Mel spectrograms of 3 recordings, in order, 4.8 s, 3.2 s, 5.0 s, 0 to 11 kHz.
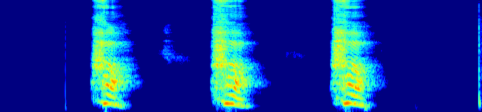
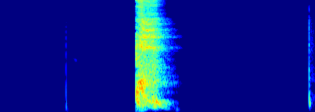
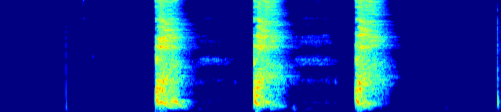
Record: {
  "exhalation_length": "4.8 s",
  "exhalation_amplitude": 32768,
  "exhalation_signal_mean_std_ratio": 0.38,
  "cough_length": "3.2 s",
  "cough_amplitude": 32768,
  "cough_signal_mean_std_ratio": 0.23,
  "three_cough_length": "5.0 s",
  "three_cough_amplitude": 32768,
  "three_cough_signal_mean_std_ratio": 0.32,
  "survey_phase": "alpha (2021-03-01 to 2021-08-12)",
  "age": "45-64",
  "gender": "Female",
  "wearing_mask": "No",
  "symptom_none": true,
  "smoker_status": "Ex-smoker",
  "respiratory_condition_asthma": false,
  "respiratory_condition_other": false,
  "recruitment_source": "REACT",
  "submission_delay": "2 days",
  "covid_test_result": "Negative",
  "covid_test_method": "RT-qPCR"
}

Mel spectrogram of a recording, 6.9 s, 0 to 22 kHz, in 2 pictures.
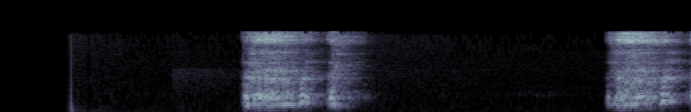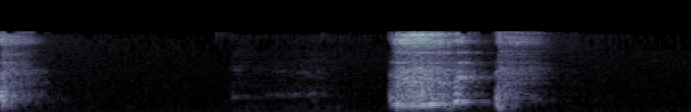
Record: {
  "three_cough_length": "6.9 s",
  "three_cough_amplitude": 10557,
  "three_cough_signal_mean_std_ratio": 0.37,
  "survey_phase": "beta (2021-08-13 to 2022-03-07)",
  "age": "45-64",
  "gender": "Male",
  "wearing_mask": "No",
  "symptom_cough_any": true,
  "symptom_runny_or_blocked_nose": true,
  "symptom_sore_throat": true,
  "symptom_diarrhoea": true,
  "symptom_fatigue": true,
  "symptom_headache": true,
  "symptom_onset": "4 days",
  "smoker_status": "Ex-smoker",
  "respiratory_condition_asthma": false,
  "respiratory_condition_other": false,
  "recruitment_source": "Test and Trace",
  "submission_delay": "1 day",
  "covid_test_result": "Positive",
  "covid_test_method": "RT-qPCR",
  "covid_ct_value": 12.6,
  "covid_ct_gene": "ORF1ab gene"
}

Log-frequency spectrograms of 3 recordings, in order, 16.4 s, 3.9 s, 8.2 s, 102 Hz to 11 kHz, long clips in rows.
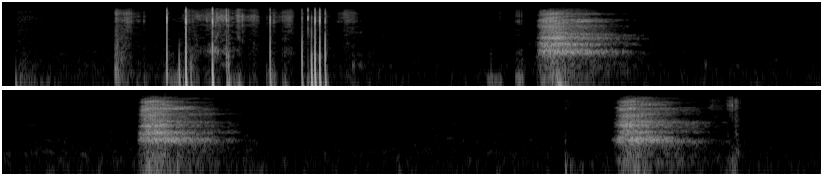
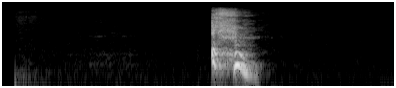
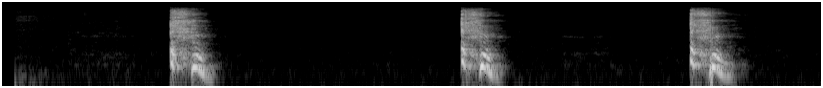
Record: {
  "exhalation_length": "16.4 s",
  "exhalation_amplitude": 29671,
  "exhalation_signal_mean_std_ratio": 0.26,
  "cough_length": "3.9 s",
  "cough_amplitude": 28087,
  "cough_signal_mean_std_ratio": 0.24,
  "three_cough_length": "8.2 s",
  "three_cough_amplitude": 28343,
  "three_cough_signal_mean_std_ratio": 0.27,
  "survey_phase": "beta (2021-08-13 to 2022-03-07)",
  "age": "45-64",
  "gender": "Female",
  "wearing_mask": "No",
  "symptom_none": true,
  "smoker_status": "Ex-smoker",
  "respiratory_condition_asthma": false,
  "respiratory_condition_other": false,
  "recruitment_source": "REACT",
  "submission_delay": "2 days",
  "covid_test_result": "Negative",
  "covid_test_method": "RT-qPCR"
}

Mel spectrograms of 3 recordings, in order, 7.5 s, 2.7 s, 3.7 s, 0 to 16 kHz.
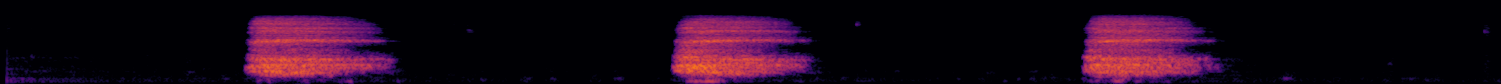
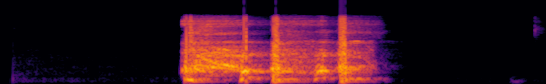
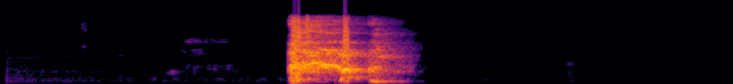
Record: {
  "exhalation_length": "7.5 s",
  "exhalation_amplitude": 8393,
  "exhalation_signal_mean_std_ratio": 0.38,
  "three_cough_length": "2.7 s",
  "three_cough_amplitude": 32768,
  "three_cough_signal_mean_std_ratio": 0.45,
  "cough_length": "3.7 s",
  "cough_amplitude": 32768,
  "cough_signal_mean_std_ratio": 0.29,
  "survey_phase": "beta (2021-08-13 to 2022-03-07)",
  "age": "45-64",
  "gender": "Male",
  "wearing_mask": "No",
  "symptom_none": true,
  "smoker_status": "Never smoked",
  "respiratory_condition_asthma": false,
  "respiratory_condition_other": false,
  "recruitment_source": "REACT",
  "submission_delay": "1 day",
  "covid_test_result": "Negative",
  "covid_test_method": "RT-qPCR"
}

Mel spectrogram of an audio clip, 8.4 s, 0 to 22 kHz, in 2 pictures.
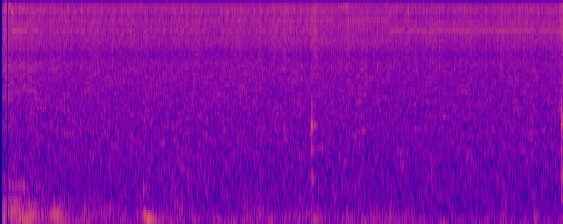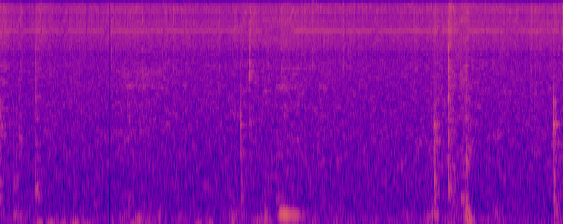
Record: {
  "exhalation_length": "8.4 s",
  "exhalation_amplitude": 807,
  "exhalation_signal_mean_std_ratio": 0.78,
  "survey_phase": "beta (2021-08-13 to 2022-03-07)",
  "age": "65+",
  "gender": "Female",
  "wearing_mask": "No",
  "symptom_none": true,
  "smoker_status": "Never smoked",
  "respiratory_condition_asthma": false,
  "respiratory_condition_other": false,
  "recruitment_source": "REACT",
  "submission_delay": "3 days",
  "covid_test_result": "Negative",
  "covid_test_method": "RT-qPCR",
  "influenza_a_test_result": "Negative",
  "influenza_b_test_result": "Negative"
}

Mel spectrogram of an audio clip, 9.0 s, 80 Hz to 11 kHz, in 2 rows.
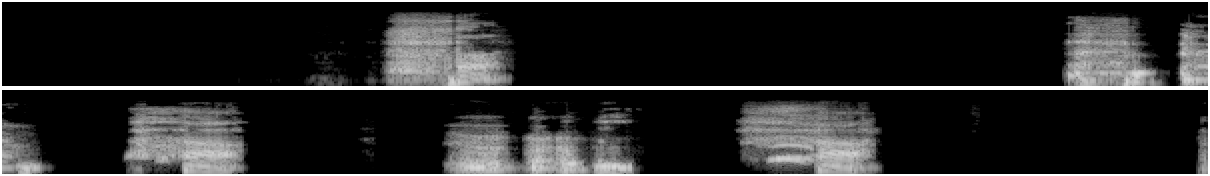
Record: {
  "exhalation_length": "9.0 s",
  "exhalation_amplitude": 31945,
  "exhalation_signal_mean_std_ratio": 0.41,
  "survey_phase": "beta (2021-08-13 to 2022-03-07)",
  "age": "65+",
  "gender": "Male",
  "wearing_mask": "No",
  "symptom_cough_any": true,
  "symptom_fatigue": true,
  "symptom_fever_high_temperature": true,
  "symptom_headache": true,
  "symptom_other": true,
  "smoker_status": "Ex-smoker",
  "respiratory_condition_asthma": false,
  "respiratory_condition_other": false,
  "recruitment_source": "Test and Trace",
  "submission_delay": "2 days",
  "covid_test_result": "Positive",
  "covid_test_method": "RT-qPCR",
  "covid_ct_value": 22.8,
  "covid_ct_gene": "ORF1ab gene",
  "covid_ct_mean": 23.6,
  "covid_viral_load": "18000 copies/ml",
  "covid_viral_load_category": "Low viral load (10K-1M copies/ml)"
}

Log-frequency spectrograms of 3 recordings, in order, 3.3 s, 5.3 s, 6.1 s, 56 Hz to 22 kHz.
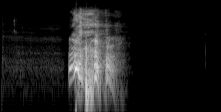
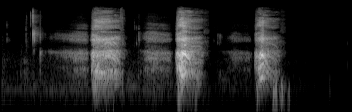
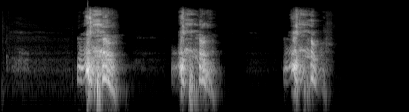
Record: {
  "cough_length": "3.3 s",
  "cough_amplitude": 32606,
  "cough_signal_mean_std_ratio": 0.28,
  "exhalation_length": "5.3 s",
  "exhalation_amplitude": 26299,
  "exhalation_signal_mean_std_ratio": 0.29,
  "three_cough_length": "6.1 s",
  "three_cough_amplitude": 32703,
  "three_cough_signal_mean_std_ratio": 0.32,
  "survey_phase": "alpha (2021-03-01 to 2021-08-12)",
  "age": "45-64",
  "gender": "Male",
  "wearing_mask": "No",
  "symptom_none": true,
  "smoker_status": "Never smoked",
  "respiratory_condition_asthma": false,
  "respiratory_condition_other": false,
  "recruitment_source": "REACT",
  "submission_delay": "2 days",
  "covid_test_result": "Negative",
  "covid_test_method": "RT-qPCR"
}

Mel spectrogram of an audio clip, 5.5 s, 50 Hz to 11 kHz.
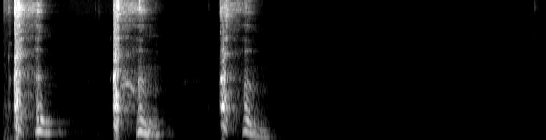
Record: {
  "three_cough_length": "5.5 s",
  "three_cough_amplitude": 26028,
  "three_cough_signal_mean_std_ratio": 0.31,
  "survey_phase": "beta (2021-08-13 to 2022-03-07)",
  "age": "65+",
  "gender": "Female",
  "wearing_mask": "No",
  "symptom_none": true,
  "smoker_status": "Ex-smoker",
  "respiratory_condition_asthma": false,
  "respiratory_condition_other": false,
  "recruitment_source": "REACT",
  "submission_delay": "2 days",
  "covid_test_result": "Negative",
  "covid_test_method": "RT-qPCR"
}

